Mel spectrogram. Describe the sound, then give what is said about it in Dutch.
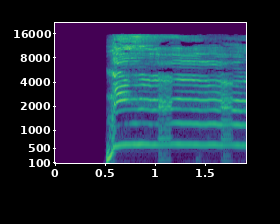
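After a brief silence, a voice imitates a roaring Ferrari engine, with one loud, high-pitched drone that sweeps sharply up at the start and holds steady, slightly pulsing, to the end. “hoe zit het nou met de toekomst van eh, Ferrari als alles elektrisch moet? zien. want dan kan dat geluid”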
